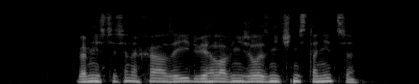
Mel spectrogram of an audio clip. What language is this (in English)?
Czech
